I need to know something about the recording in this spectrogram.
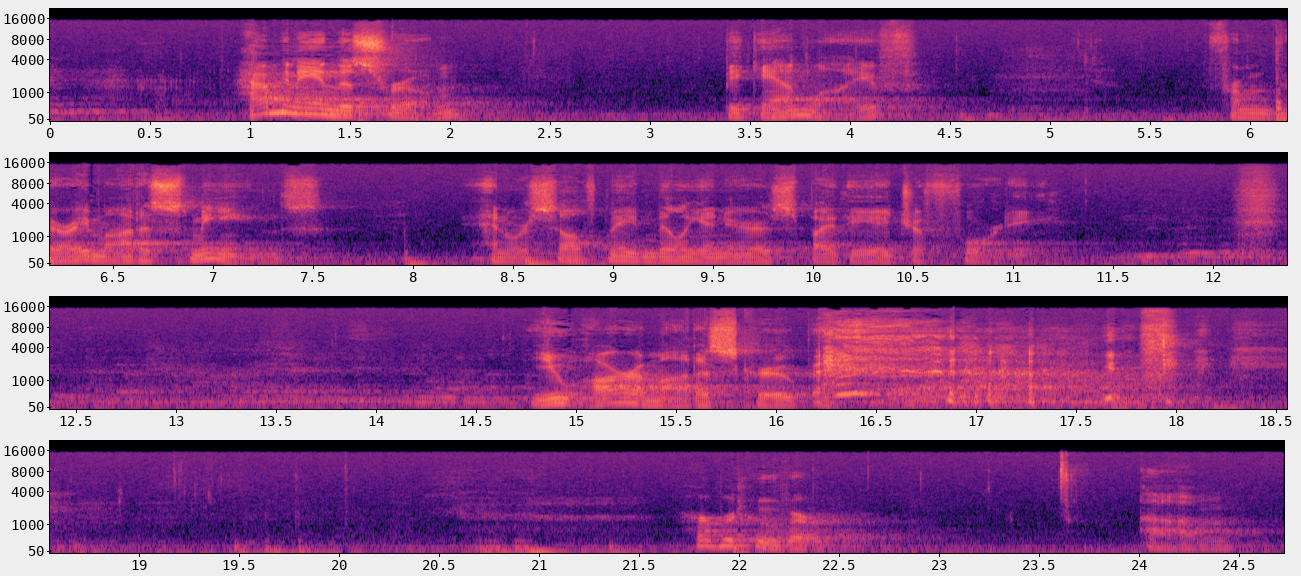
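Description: An elderly man speaks calmly into a microphone in a large room, heard through loudspeakers, with pauses.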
